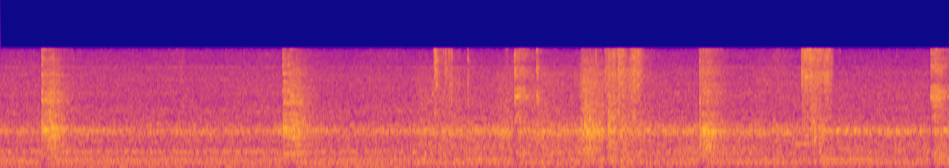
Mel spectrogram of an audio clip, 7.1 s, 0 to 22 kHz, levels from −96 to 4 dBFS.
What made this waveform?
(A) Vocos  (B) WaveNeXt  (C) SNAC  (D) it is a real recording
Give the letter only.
D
